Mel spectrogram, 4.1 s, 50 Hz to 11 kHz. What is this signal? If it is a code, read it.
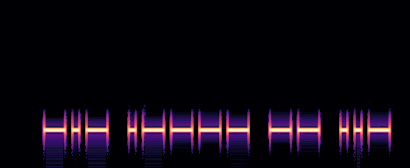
Morse code, heard as a keyed tone, about 17 wpm, 700 Hz. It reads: K1MU
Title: USA Call Signs - 4 Characters - Repeated 3x - 17wpm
